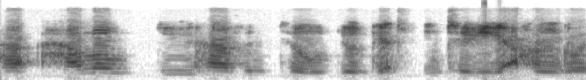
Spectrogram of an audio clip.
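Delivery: quiet half-whisper in a put-on voice. Half-whispering in character to a companion about hunger: half-whispering in character. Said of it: "Whisper to Apis".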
